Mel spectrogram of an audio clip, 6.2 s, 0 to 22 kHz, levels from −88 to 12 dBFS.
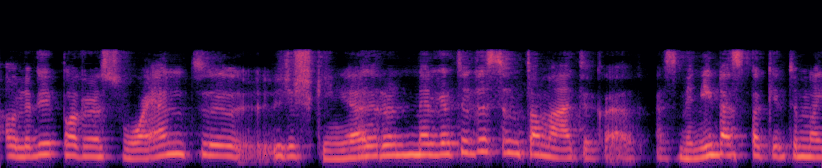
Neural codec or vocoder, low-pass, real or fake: codec, 16 kHz, 1.1 kbps, Voila-Tokenizer; 7.2 kHz; fake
